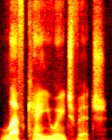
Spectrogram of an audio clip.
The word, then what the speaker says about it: Lefkovich: Clear in its every serif, and it said Lefkovich, he knew, and as he said it to himself, he placed its accent on the second syllable, Lefkuhvich.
